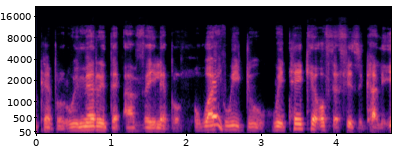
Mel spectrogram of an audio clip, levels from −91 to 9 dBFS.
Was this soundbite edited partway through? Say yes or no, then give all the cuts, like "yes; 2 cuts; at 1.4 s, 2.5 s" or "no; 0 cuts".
yes; 1 cut; at 2.5 s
